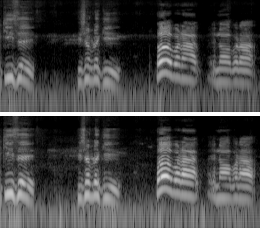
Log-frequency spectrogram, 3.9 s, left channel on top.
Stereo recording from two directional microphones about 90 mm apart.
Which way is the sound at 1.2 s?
40° right (ahead or behind).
